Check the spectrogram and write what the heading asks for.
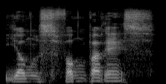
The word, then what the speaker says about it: Janus van Parijs: Well, in Dutch we say Janus van Parijs.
